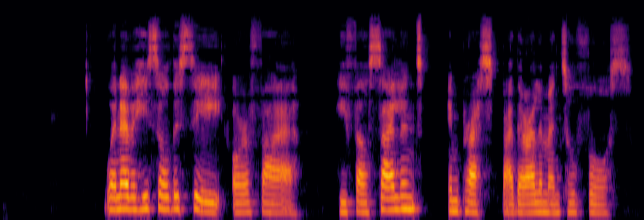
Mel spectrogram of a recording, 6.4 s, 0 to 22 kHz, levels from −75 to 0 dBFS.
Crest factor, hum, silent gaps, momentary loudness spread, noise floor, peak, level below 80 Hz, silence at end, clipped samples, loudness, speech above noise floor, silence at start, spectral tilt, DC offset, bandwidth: 18 dB; none; none; 11 LU; -68 dBFS; -2 dBFS; -62 dBFS; 0.15 s; under 0.1%; -19 LUFS; 49 dB; 1.05 s; -3.5 dB/octave; under 0.1%; 16 kHz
